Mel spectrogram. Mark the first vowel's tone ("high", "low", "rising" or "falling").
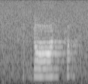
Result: high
